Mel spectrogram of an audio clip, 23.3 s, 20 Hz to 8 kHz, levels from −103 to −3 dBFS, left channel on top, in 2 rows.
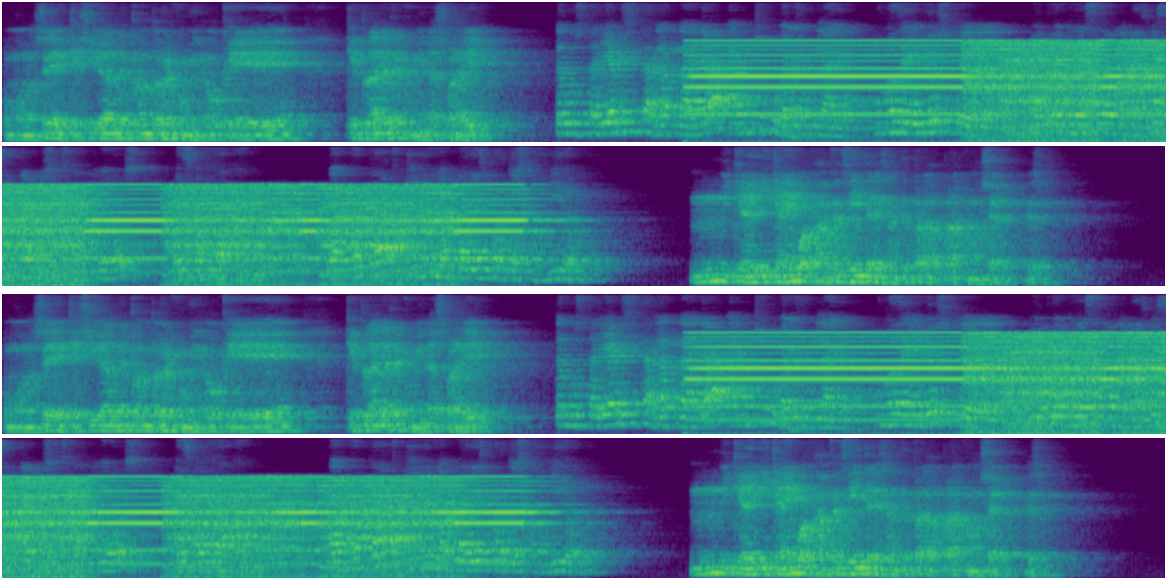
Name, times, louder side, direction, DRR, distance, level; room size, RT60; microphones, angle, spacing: voice 1, 0.0-4.8 18.5-22.1, equal, 35° right, -9 dB, 0.6 m, -28 dB
voice 2, 5.5-12.9 13.3-14.1 14.9-17.5, left 1 dB, 5° left, -12 dB, 0.9 m, -31 dB
sound 1, 6.8-16.9, equal, 55° left, 1.1 m, -22 dB
2.4 x 2.2 x 2.2 m, 1.2 s
head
